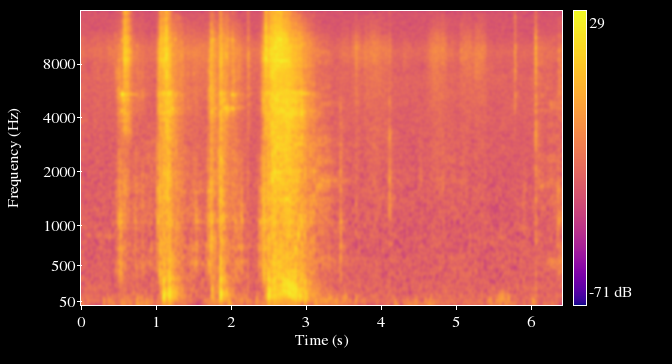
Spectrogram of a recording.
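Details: Stihl 084 AV chainsaw, about 35 years old, trash find, first start after refuelling, backfiring, good compression: fires in short ragged bursts, coughing and dying instead of holding an even idle; carburetor tune-up planned; poor running.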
